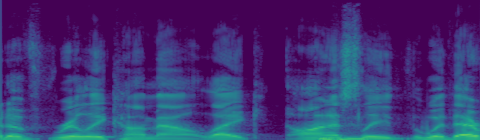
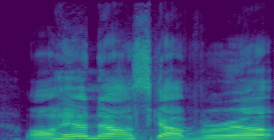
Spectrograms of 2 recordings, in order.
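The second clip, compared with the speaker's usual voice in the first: put-on Southern twang accent; 5 semitones higher, 6 dB louder than usual. Recalling the north carolina kid coming out in a great player, imitating a southern twang. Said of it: "that Southern twang where he'd be like".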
